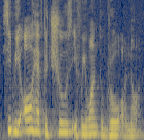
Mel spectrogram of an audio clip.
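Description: A man's voice: on the high side, big pitch swings, normal speed, darkish tone. A man in his early thirties with a Singaporean accent, giving a conversational sermon in colloquial Singlish, full of local particles and slang. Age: early 30s. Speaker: preacher.

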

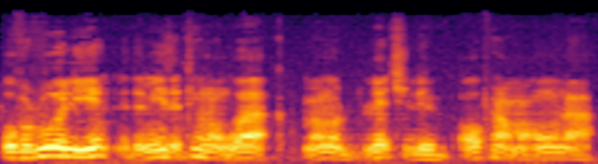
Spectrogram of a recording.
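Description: A man's voice: medium pitch, a little fast, mellow, breathy edge. A young man with a London roadman accent, talking emphatically and preachily in heavy street slang in a casual interview. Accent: London roadman, urban slang. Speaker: rapper being interviewed. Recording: slightly distant microphone.

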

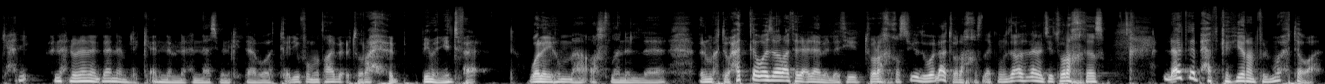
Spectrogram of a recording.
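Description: A man, a writing trainer speaking as a podcast guest in a measured, reflective way with frequent hesitations. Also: medium pitch, very animated, mellow. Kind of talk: podcast interview.

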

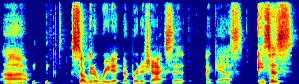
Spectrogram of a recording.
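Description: A man's voice: on the low side, moderate pace. A man hosting a podcast, reading reviews aloud with dramatic emphasis in a casual chat. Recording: echoey room.

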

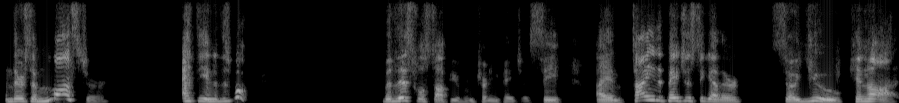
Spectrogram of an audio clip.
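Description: A man's voice: a little high, big pitch swings, moderate pace, fairly bright tone, no room sound. A man voicing a lovable, nervous furry monster who begs and frets in a storybook reading. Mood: explaining. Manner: fretful, begging, dramatic exclamations.

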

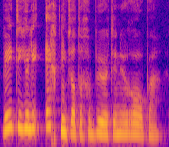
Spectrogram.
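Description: A woman's voice: lowish voice, lively intonation, a little fast, warm tone, faint music behind. A woman voicing an angry eldest son. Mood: agitated. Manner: insistent, raised voice. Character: young man, eldest son, angry and urgent.

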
